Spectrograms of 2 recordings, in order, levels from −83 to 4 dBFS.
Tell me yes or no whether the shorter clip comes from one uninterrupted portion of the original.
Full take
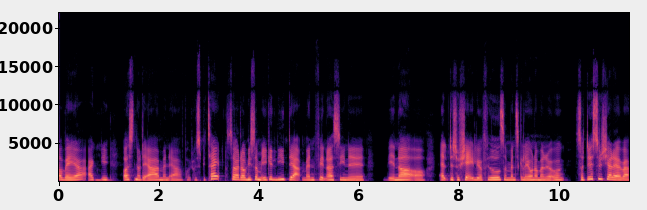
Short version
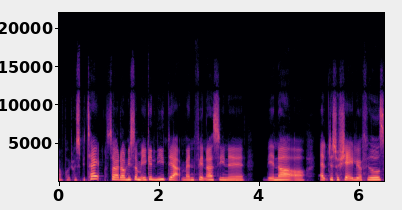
yes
